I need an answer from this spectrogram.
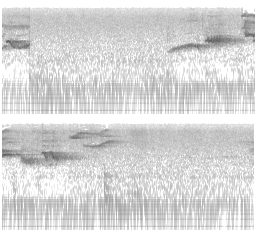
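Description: A small bird chirping: one short note at the start, then a quick run of rising and falling chirps from about two to three and a half seconds in.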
